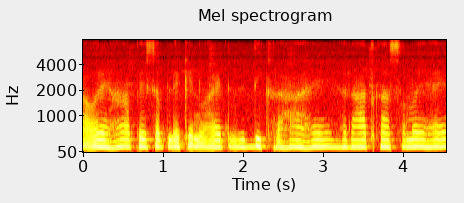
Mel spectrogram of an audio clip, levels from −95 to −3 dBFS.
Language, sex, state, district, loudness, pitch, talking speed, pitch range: Hindi, female, Uttar Pradesh, Jyotiba Phule Nagar, -16 LUFS, 180 Hz, 185 wpm, 175-180 Hz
